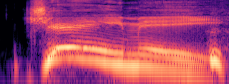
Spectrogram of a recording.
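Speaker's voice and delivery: high, drawn-out motherly cry; mock outraged mum wailing at her son; exasperated mother. Mother scolding her son over his message, exasperated. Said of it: "And she'll be like".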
